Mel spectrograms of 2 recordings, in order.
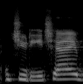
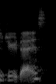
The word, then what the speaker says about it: Giudice: So, Real Housewives of New Jersey, Teresa Giudice. – Is that how you say it? – Well, that's how they say it. – Oh, okay, okay. – As, like, Jersey Italians. – Okay. – Giudice, but...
